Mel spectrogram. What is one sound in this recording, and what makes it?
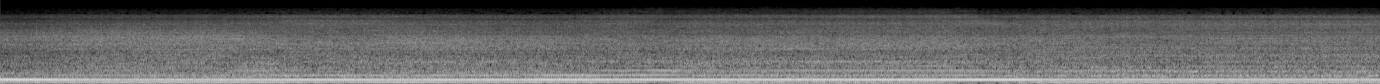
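An electric hammer mill hums as it grinds grain.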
